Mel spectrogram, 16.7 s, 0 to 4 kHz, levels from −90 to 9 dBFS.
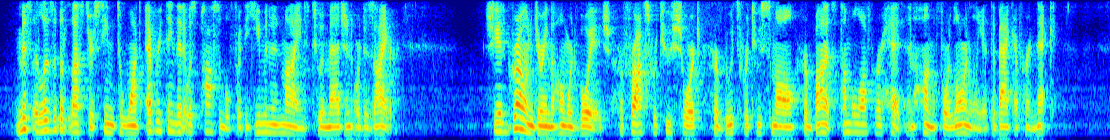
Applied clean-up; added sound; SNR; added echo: none; none; none; none.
